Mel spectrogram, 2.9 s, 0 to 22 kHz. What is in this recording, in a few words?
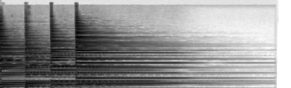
F Minor Major 7th Double Flat 5th, Bass Standard; FmM7bb5 arpeggiated; JGuitar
